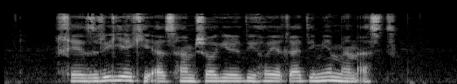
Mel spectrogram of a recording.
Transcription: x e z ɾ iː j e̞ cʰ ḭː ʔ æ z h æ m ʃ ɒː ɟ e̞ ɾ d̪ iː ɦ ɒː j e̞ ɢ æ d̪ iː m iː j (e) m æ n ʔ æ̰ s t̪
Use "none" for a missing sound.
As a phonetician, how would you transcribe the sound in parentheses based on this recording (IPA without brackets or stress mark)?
e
